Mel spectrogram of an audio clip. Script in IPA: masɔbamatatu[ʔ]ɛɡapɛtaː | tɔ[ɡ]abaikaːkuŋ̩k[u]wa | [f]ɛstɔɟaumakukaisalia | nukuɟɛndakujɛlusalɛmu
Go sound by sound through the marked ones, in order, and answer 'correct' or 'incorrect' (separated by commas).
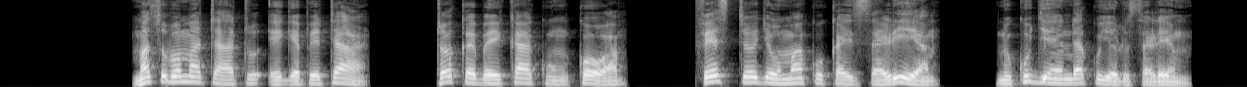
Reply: correct, incorrect, incorrect, correct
